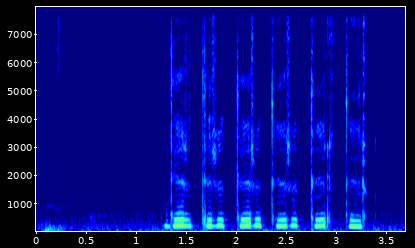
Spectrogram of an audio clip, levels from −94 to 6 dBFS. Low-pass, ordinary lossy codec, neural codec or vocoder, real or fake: none; none; codec, 16 kHz, 8 kbps, FreqCodec, smaller model; fake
